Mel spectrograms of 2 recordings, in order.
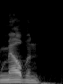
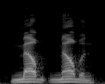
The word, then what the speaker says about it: Melbourne: The way you pronounce Melbourne, I'm dead. In Australia, we pronounce it like Melbourne. Melbourne.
